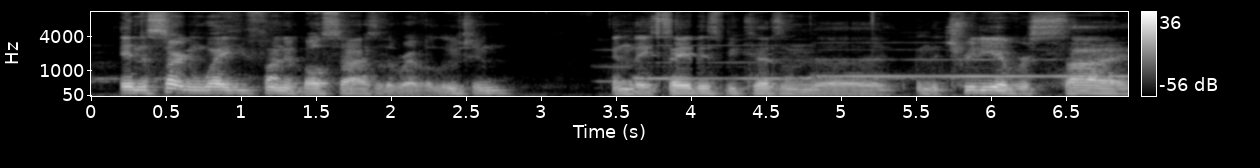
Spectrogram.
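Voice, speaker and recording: Music plays in the background as a man speaks at a fairly low pitch and fairly quick pace with ordinary pitch variation. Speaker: podcast co-host. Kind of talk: casual chat. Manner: mumbling at times.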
